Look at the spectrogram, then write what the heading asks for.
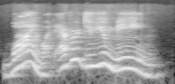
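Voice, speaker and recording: A woman's voice: medium pitch, sing-song, slow pace, dark tone. Radio drama wife, female actor: lonely, anxious, theatrically proper, recorded dull in an echoey room. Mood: guarded, plaintive. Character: anxious, lonely middle-aged wife with a secret.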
